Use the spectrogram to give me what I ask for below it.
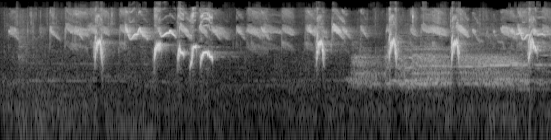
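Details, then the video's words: Red-whiskered bulbul song for getting birds excited to sing: short sharp phrases set among a busy, loud background of many high twittering birds. "เสียงนกกรงหัวจุก สำหรับต่อ หรือ เปิดให้นกคึก เสียงเพราะๆ"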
